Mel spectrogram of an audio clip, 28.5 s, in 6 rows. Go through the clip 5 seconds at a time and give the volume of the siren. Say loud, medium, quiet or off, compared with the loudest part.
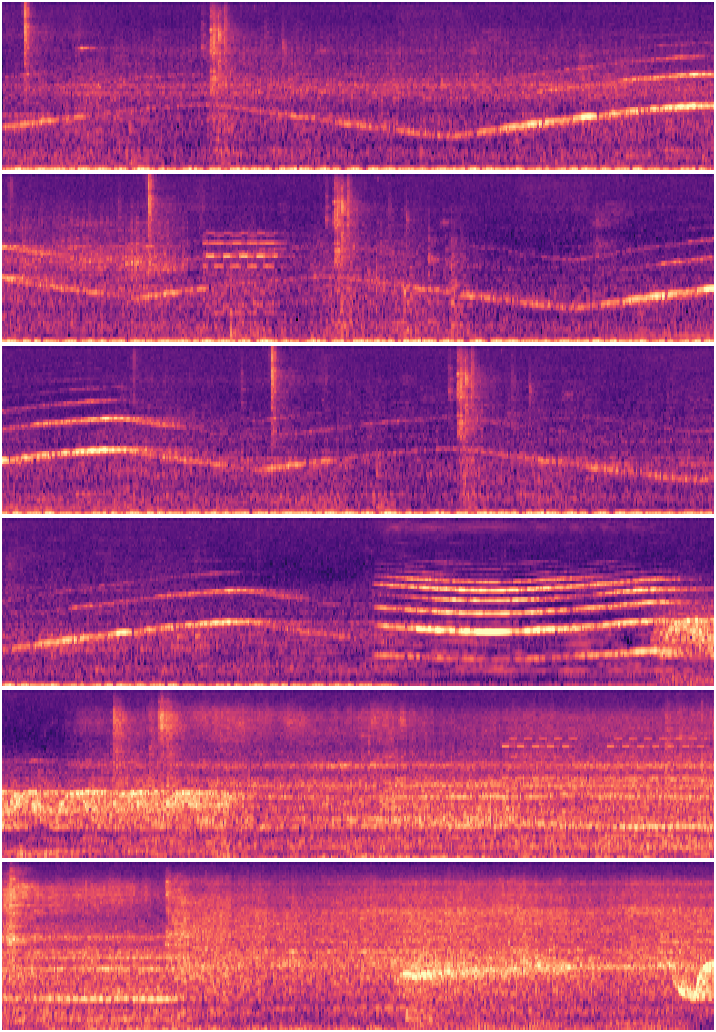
medium, medium, medium, loud, medium, loud.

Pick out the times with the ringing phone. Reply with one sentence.
The ringing phone can be heard from 6.0 to 8.0 s and from 22.3 to 23.6 s.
